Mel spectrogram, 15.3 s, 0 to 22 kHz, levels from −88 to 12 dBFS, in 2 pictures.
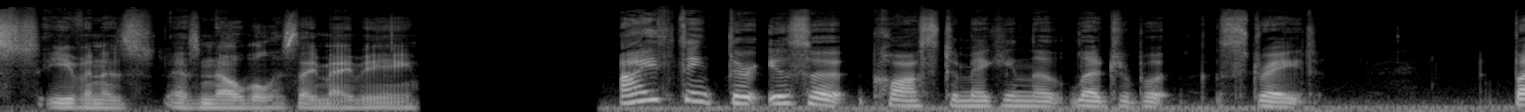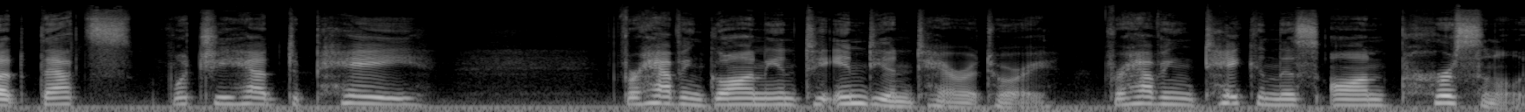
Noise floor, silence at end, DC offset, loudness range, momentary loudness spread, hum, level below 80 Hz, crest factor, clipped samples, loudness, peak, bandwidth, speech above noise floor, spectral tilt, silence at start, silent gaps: under -90 dBFS; 0 s; under 0.1%; 3 LU; 19 LU; none; -46 dBFS; 22 dB; under 0.1%; -26 LUFS; -4 dBFS; 17 kHz; over 65 dB; -5 dB/octave; 0 s; 2.12-2.99 s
